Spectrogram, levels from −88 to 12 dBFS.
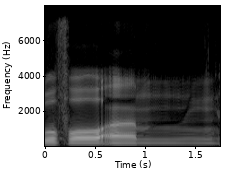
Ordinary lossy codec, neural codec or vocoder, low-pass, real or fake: none; none; 7.2 kHz; real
